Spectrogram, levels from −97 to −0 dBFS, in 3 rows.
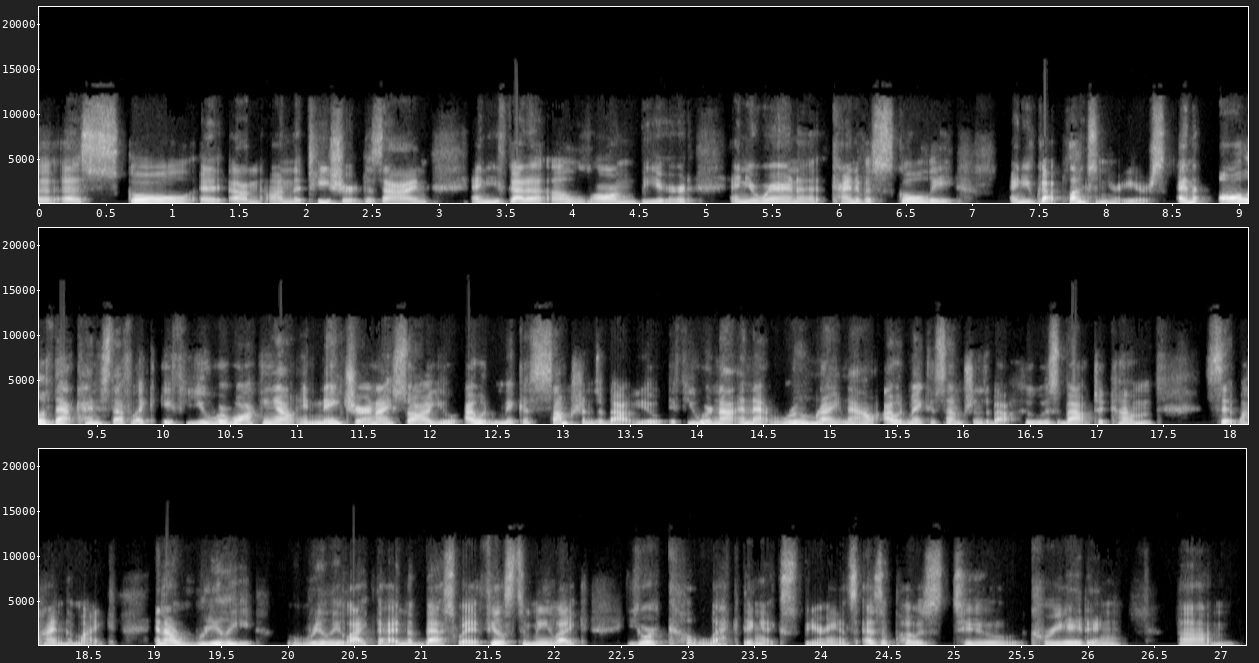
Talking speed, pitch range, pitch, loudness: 225 wpm, 95-135 Hz, 105 Hz, -21 LUFS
